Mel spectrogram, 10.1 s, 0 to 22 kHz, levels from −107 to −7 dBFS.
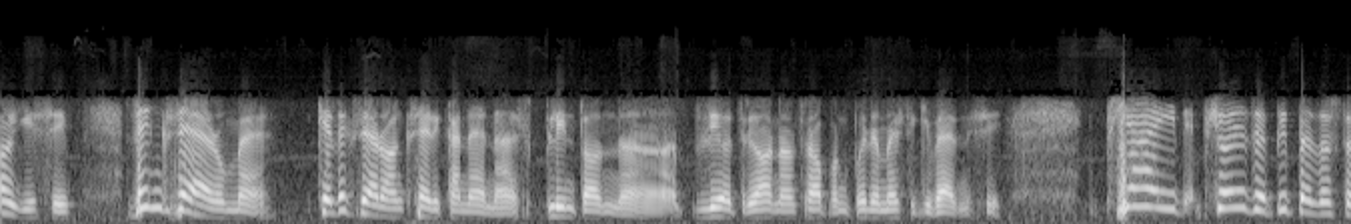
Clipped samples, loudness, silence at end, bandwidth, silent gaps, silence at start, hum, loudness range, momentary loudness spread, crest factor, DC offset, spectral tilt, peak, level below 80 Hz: under 0.1%; -25 LUFS; 0 s; 5.6 kHz; none; 0 s; none; 2 LU; 14 LU; 18 dB; under 0.1%; -7 dB/octave; -8 dBFS; -68 dBFS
